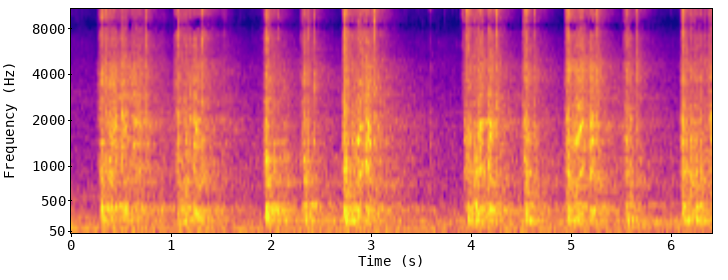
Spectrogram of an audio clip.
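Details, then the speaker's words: Scooter that won't start: repeated short bursts of electric starter whirring, each stopping without the engine catching; starter cranking, no start. "Okay सी मेरी scooty start नहीं हो रही है, तो I don't think कि ये plan थोड़ा सा मुझे डाइसी सा लग रहा है, होगी या नहीं होगी।"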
